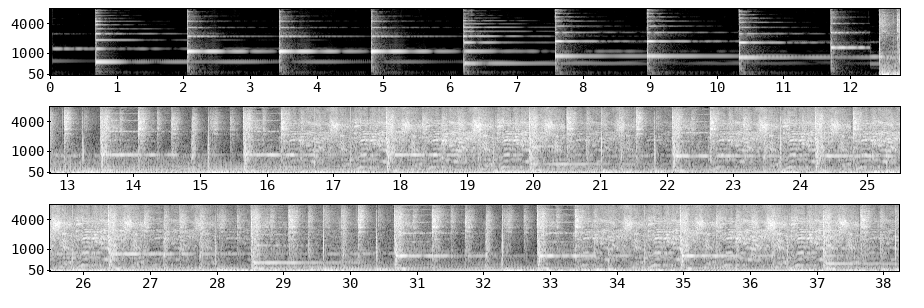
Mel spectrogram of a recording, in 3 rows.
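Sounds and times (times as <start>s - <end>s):
ultra slowed reverb music: 12.4s - 38.2s.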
